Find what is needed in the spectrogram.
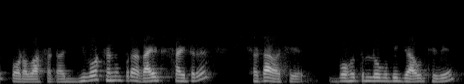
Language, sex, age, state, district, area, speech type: Odia, male, 45-60, Odisha, Boudh, rural, conversation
